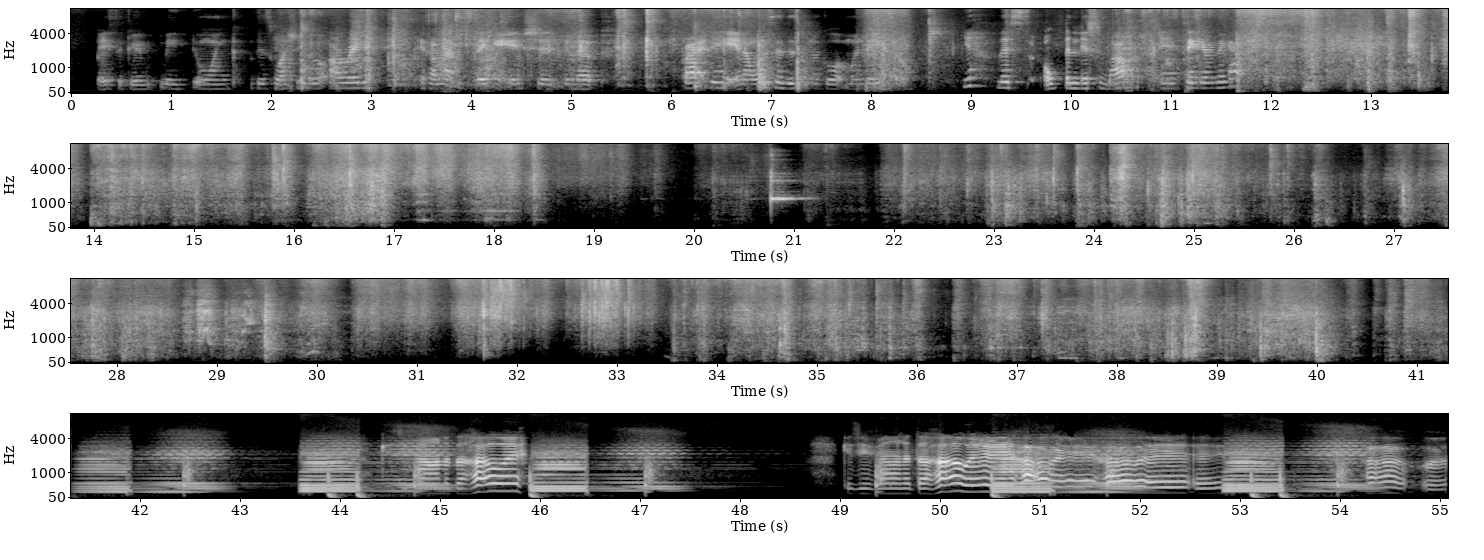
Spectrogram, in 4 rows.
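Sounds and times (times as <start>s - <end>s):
cardboard and styrofoam handling: 2.2s - 8.6s, 10.3s - 20.8s, 21.9s - 41.4s
keyboard music: 41.4s - 48.2s, 50.5s - 54.9s.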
